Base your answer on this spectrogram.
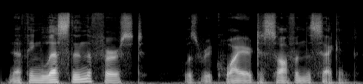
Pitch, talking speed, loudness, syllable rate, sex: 80 Hz, 180 wpm, -20 LUFS, 5.1 syllables/s, male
